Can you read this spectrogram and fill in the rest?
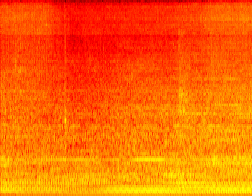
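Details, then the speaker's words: Small petrol engine on an Eastonmade Ultra wood splitter, back after service and oil change, choke previously left on: runs at a steady even speed with no sputtering, hunting or misses. "Boy, that sounds good."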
